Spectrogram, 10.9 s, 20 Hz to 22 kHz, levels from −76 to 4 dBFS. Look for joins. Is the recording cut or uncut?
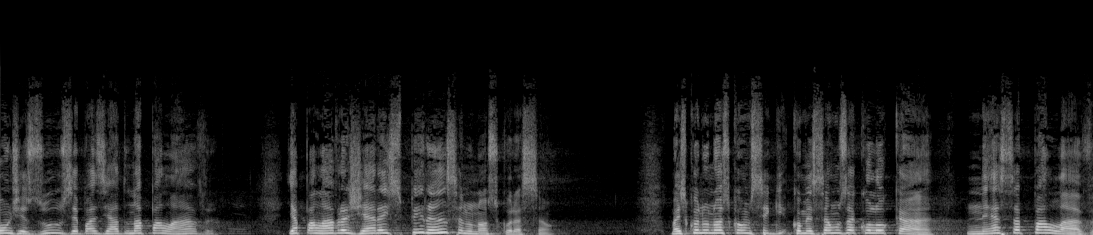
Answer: uncut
